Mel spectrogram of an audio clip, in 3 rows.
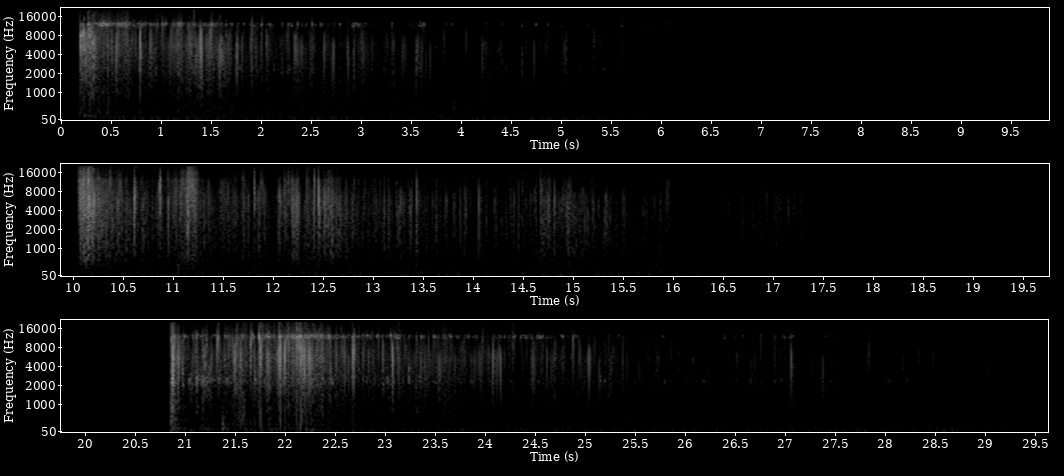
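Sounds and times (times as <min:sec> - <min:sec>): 
beads scattering: 0:00.2 - 0:05.4, 0:10.1 - 0:17.3, 0:20.9 - 0:29.4.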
